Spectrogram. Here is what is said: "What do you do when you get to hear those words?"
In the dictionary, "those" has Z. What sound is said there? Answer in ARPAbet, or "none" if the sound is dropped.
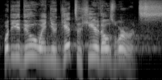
Z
